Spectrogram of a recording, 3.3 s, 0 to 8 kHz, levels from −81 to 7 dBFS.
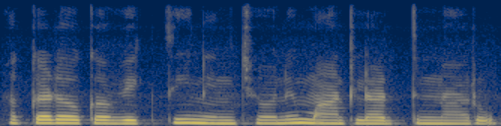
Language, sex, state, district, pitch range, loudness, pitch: Telugu, female, Telangana, Hyderabad, 190-215 Hz, -15 LUFS, 200 Hz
